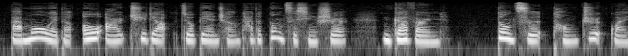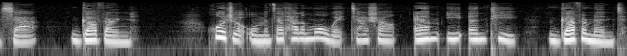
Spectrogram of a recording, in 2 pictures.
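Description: A woman English teacher who spells words letter by letter and reads example sentences slowly and clearly. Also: mid-range voice, mellow, no echo, clean studio sound. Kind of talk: vocabulary lesson, spelling and slow reading.

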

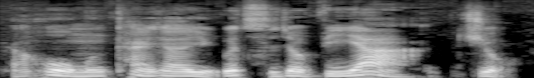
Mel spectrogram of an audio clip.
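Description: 一位男老师用中文讲解意大利语语法，耐心细致，关键的变位形式会放慢反复念。. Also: male voice, low voice, a little mellow, dry recording. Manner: patient, repeats key forms slowly. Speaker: Italian language teacher. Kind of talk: grammar lesson explanation.

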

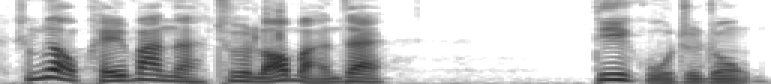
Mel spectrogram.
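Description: A man's voice: on the high side, sing-song, a little fast, no room sound, studio quality. A man teaching English vocabulary, repeating each word and spelling it out letter by letter, with rhetorical questions and chatty particles. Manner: sprinkles sentence-end particles, rhetorical questions. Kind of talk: explanatory vocabulary lesson.

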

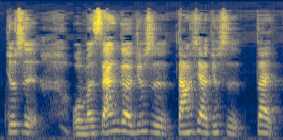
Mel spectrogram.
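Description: Young female podcast host, lively storyteller, quick laughs, voice on the high side. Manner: animated, chatty, laughs often while telling a story. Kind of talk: casual storytelling chat.

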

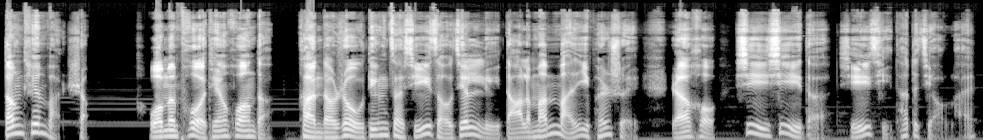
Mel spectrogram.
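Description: A man reading a scripted horror story aloud in a lively, expressive way. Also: medium pitch, unhurried, dry recording. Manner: lively, expressive, acts out dialogue. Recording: dry close mic with faint music bed.

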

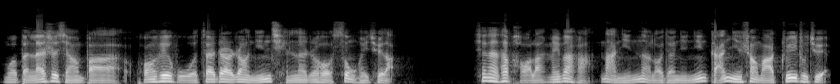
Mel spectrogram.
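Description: A man reading a classical novel aloud and explaining it in colloquial speech, with lively, folksy asides. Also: fairly low pitch, a little fast, no room sound. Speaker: storyteller. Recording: dull, dry lo-fi recording.

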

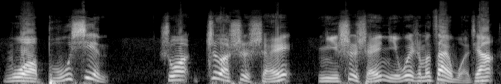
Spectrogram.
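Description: A man's voice: a little high, animated, a little slow, fairly bright tone, no echo. A man hosting a radio call-in advice show, talking bluntly and insistently, lecturing the caller.

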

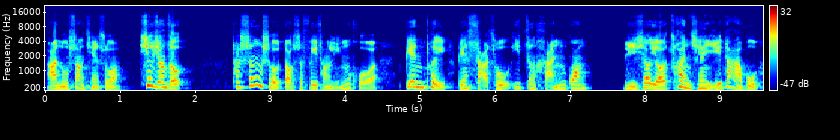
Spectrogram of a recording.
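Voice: mid-range voice, fairly bright tone. A storyteller reading a novel aloud in a chatty retelling style, dropping filler particles between phrases. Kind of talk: audiobook narration.

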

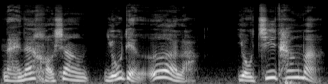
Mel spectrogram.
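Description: A reader voicing a frail, fond grandmother in her later years, speaking weakly and haltingly in a storybook drama. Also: mid-range voice, very animated, darkish tone, slightly rough, no room sound. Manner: weak, halting speech.

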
